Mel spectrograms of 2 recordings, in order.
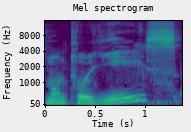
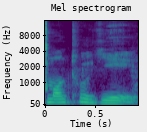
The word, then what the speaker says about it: Montouliers: Aus Montouliers oder aus Montoulier? Aus Montoulier, das ist Französisch. Wir sind hier in Südfrankreich und da spricht man das S am Ende nicht aus.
